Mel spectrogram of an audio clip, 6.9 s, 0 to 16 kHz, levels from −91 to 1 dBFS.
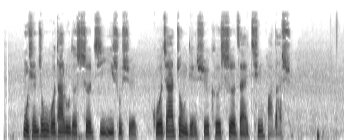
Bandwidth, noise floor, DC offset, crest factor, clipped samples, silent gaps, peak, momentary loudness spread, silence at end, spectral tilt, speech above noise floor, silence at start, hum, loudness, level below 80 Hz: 11.5 kHz; -50 dBFS; under 0.1%; 20 dB; under 0.1%; none; -4 dBFS; 11 LU; 0.5 s; -4.5 dB/octave; 28 dB; 0.45 s; none; -22 LUFS; -58 dBFS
